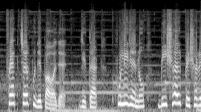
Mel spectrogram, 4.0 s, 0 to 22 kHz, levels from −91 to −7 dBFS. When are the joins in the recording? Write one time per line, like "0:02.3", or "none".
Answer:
0:01.6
